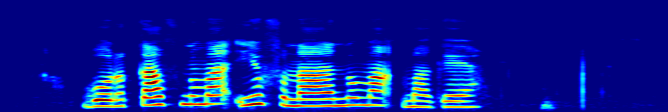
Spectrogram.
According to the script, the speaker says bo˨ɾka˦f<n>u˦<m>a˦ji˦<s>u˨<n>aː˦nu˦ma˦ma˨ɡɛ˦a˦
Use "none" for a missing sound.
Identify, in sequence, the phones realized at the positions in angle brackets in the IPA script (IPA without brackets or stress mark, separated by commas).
n, m, f, n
